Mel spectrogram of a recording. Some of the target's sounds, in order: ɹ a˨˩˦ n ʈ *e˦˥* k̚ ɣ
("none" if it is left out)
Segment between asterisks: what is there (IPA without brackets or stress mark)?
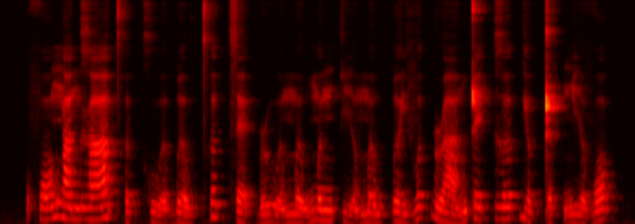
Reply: e˦˥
